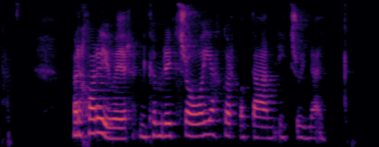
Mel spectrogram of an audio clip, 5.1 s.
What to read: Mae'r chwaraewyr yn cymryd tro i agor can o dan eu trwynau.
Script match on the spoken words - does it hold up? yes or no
no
